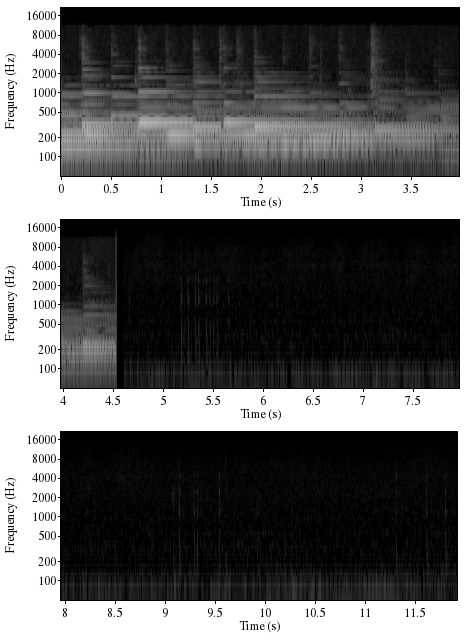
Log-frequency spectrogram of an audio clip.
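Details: Plucked harp music plays for about four and a half seconds, then cuts to near silence with only faint low rumble for the rest.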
